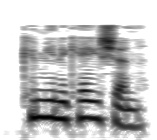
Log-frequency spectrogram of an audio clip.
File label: "Communication", English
